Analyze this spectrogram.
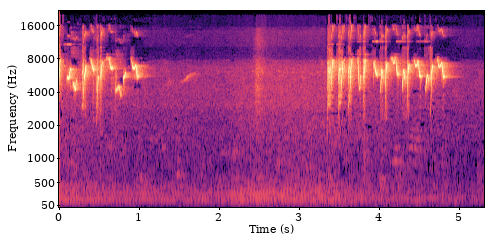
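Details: Kolibri wulung sunbird singing vigorously, said to rile other birds: a one-second burst of thin, high, jumbled chirps, a pause, then a second longer twittering phrase of rapid sharp notes.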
